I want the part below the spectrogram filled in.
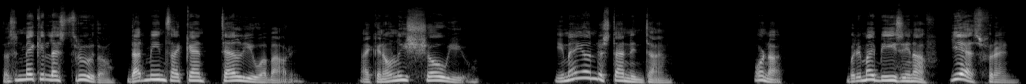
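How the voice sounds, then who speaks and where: Chill male dockworker on strike, video game character, wry n philosophical, kinda higher voice that bounces around, super dry sound. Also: big pitch swings, no room sound. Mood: musing, friendly. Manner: easygoing, wry, musing, unhurried folksy phrasing. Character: laid-back, philosophical male harbor worker and striker. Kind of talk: video game dialogue acting.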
